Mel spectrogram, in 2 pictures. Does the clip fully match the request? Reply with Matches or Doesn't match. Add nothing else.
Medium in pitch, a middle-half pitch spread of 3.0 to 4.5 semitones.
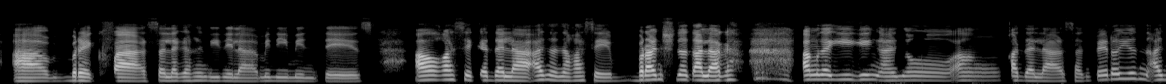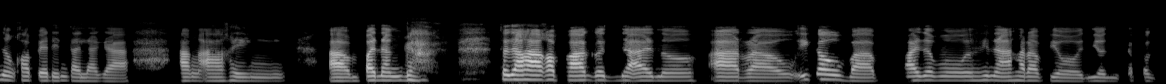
Matches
